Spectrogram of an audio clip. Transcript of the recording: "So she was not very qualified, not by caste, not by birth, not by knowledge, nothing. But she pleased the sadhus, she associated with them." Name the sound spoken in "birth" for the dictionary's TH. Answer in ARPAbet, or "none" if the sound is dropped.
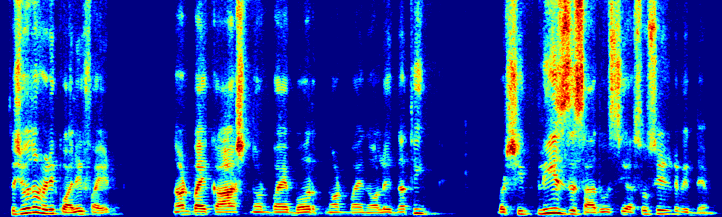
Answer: T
